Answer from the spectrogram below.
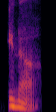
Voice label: "inner", Indian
